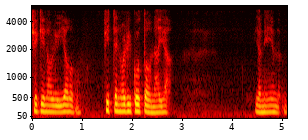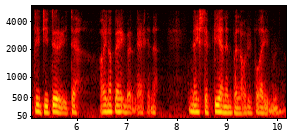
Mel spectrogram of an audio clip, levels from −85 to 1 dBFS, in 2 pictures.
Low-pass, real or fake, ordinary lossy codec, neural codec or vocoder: 5.4 kHz; fake; none; codec, 16 kHz in and 24 kHz out, 0.6 kbps, FocalCodec, streaming, 2048 codes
